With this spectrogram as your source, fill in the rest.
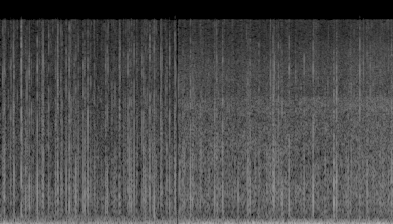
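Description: Rain falls steadily on the roof of a palace-style shelter, a dense, close patter of drops drumming without a break from start to finish.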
